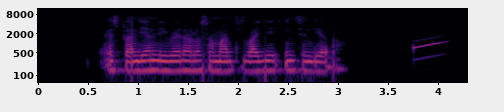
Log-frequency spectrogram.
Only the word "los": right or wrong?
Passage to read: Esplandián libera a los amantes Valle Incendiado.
right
